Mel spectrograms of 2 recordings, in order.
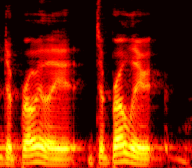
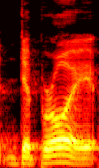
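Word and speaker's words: de Broglie: Um well high energy physics through the debro sorry I should pronounce right the de bruy relation lambda equals hc over e which is h over p is the momentum.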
